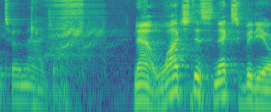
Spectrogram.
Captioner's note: swish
